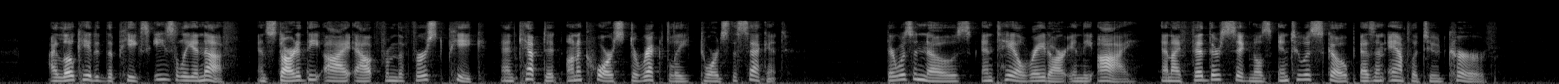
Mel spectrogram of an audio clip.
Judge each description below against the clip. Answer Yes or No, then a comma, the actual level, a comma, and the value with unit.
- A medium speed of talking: Yes, average, 180 wpm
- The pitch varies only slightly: No, average, 4.7 semitones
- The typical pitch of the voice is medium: Yes, medium, 165 Hz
